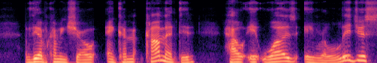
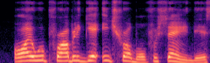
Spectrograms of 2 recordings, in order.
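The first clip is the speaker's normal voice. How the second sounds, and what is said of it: Put-on Australian accent. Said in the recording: “I don't know why I'm talking with an accent ... You're Australian now?”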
